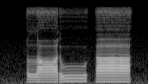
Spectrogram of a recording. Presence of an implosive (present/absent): absent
